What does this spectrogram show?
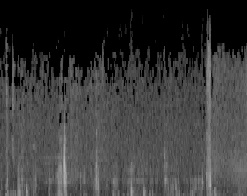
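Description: Scattered light clicks and taps from handling plastic quick-release bar clamps and a clamped wooden block, with the clearest taps about a second in and again near the end.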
